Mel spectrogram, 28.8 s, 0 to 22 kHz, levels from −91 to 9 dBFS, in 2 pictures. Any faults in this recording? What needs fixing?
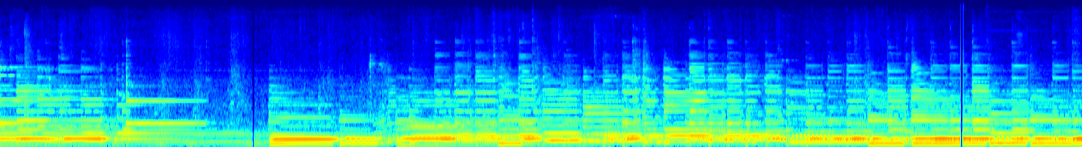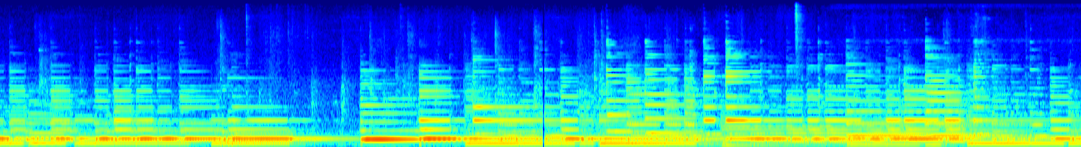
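Gaps at joins of encoded pieces at 3.37 s (27 ms), 12.81 s (38 ms) and 21.66 s (30 ms): untrimmed encoder start delay and final-frame padding leave brief silences with smeared edges before the sound resumes. To prevent this, encode the material as one continuous stream, or trim each piece's encoder delay and padding before joining.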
